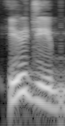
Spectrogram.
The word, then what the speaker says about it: Ouija: is it the demon Yuji board what it how do you say that Yuji Anie board I say it I say it Ouija Ouija that's what I was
